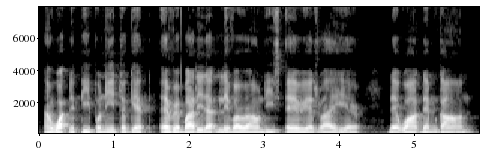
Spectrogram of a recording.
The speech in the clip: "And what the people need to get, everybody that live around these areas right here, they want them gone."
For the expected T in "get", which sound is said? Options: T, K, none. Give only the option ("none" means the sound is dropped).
T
